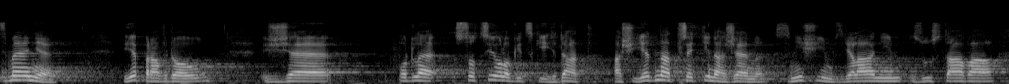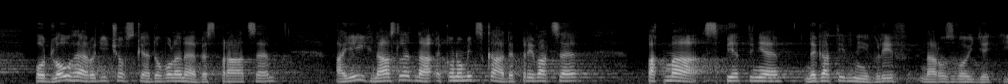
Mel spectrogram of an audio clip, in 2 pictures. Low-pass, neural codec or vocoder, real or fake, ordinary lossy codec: 7.2 kHz; none; real; Opus, 64 kbps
